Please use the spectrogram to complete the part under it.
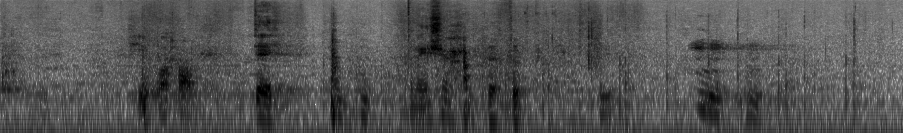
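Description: An elderly man and a young man talk with animation.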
